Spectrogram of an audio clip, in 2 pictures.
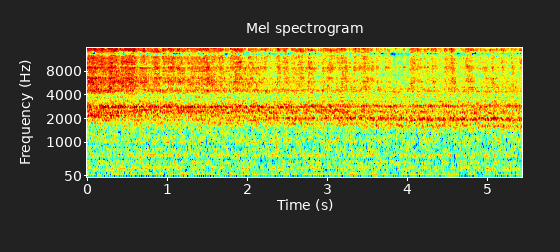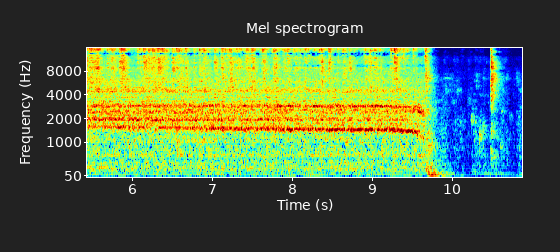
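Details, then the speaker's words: Arçelik 10120 M 10 kg 1200 rpm washing machine filling: a steady hiss of water rushing in with a faint tone and low hum, even and unbroken until it cuts off; only drum turning otherwise; normal water fill. "suyu almaya devam etti şimdi başladı Bu sadece kazanın dönme sesi geliyor başka bir şey gelmiyor"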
